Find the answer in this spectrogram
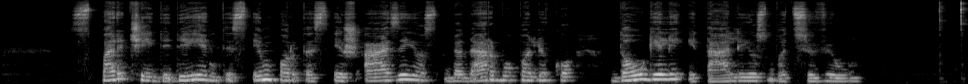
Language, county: Lithuanian, Kaunas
